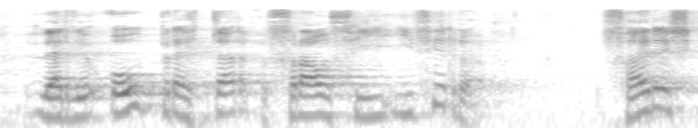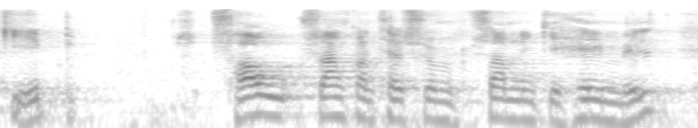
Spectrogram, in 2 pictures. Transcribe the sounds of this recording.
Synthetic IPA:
vɛɾðʏʔoːwpɾejht̪aɾ̥fɾawθviːfɪrːa | faːjɾɪscɪːp | faːwsamkʰvant̪θɛsːʏmsamniɲcɪɦeːjmɪlt̪

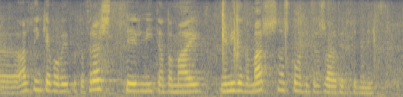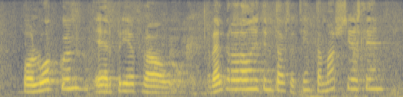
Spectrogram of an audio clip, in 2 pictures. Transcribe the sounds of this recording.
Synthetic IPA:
alθiɲcafawvɪðpuːt̪afɾɛst̪ʰːɪlniːt̪jawnt̪amaj | nit̪̬jawnamar̥snanskʰɔːmant̪ɪt̪ʰɪlasvaːɾafɪɾɪ̥ɾ̥fɪlɪnːɪ | pɔðalɔːkʏmɛɾpɾjɛfɾawvɛlfɛɾaɾawðnɪt̪ʏnːɪt̪ʰaːɣsaðt̪ʰɪm̥t̪amar̥sːiðast̪lɪːɪn

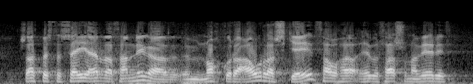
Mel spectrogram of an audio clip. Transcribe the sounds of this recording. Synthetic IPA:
saht̪pɛst̪aðseːjaɛɾðaθanːɪɣaðʏmnɔhkʏɾaaːwɾasceːjðθawahɛvʏɾ̥θaðsvɔnavɛːɾɪð

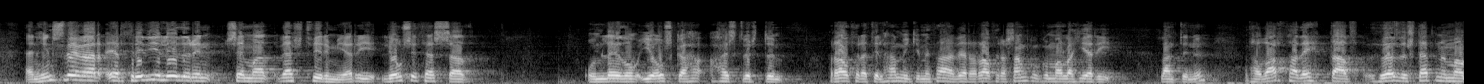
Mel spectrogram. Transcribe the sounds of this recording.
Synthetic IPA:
ɛ̰nɦɪnsvɛːɣaɾɛɾ̥θɾɪðjʏlɪːðʏɾɪnsɛmaðvɛfst̪fɪɾɪɾmjɛɾiljoːwsɪθɛsːað | ɔmleːjðoiowskaɦajst̪vɪr̥t̪ʏm | raːwθɛrat̪ʰɪlɦaːmiɲcʏmɛðθaðaðvɛːɾaraːwθɛrːasamkɔŋkʏmaːwlaçɛːɾi | lant̪ɪnʏaθawvaɾ̥θaðejht̪avɦœːvʏðst̪ɛpnʏmːaw

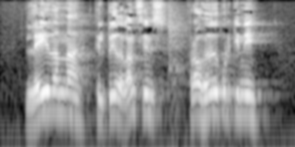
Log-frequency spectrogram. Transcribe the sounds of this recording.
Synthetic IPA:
leːjðanːat̪ʰɪlpɪɣðalant̪sɪnsfɾawɦœððʏpɔɾcɪnːɪ

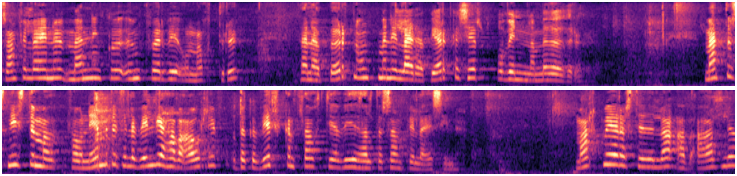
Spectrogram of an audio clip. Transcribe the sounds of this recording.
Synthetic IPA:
samfɛːlajɪnʏmɛnːiŋkʏʏmkʰvɛɾvɪɔɣnawht̪ʏɾʏ | θɛnːɛɣaðpœɾt̪nuŋkmɛnːɪlaːjɾapjaɾkasjɛɾɔɣvɪnːamɛðœðʏɾʏm | mɛn̥t̪ʏst̪nist̪ʏmaðfaːwnɛːmɪnt̪ɪ̥t̪ʰɪlaðvɪljaɦaːvaaːwr̥ɪvɔɣt̪ʰaːkavɪr̥kanθawht̪ɪaðvɪðhalt̪asamfjɛlajɪsiːnʏ | mar̥kmɛðɾast̪ɪðlaʔaðaːlɛ

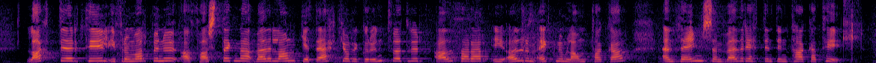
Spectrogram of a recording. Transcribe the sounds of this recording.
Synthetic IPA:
laxt̪ɛɾ̥t̪ʰɪlifɾʏmvar̥pɪnʏʔaðfast̪ejknavɛðlawncɛːt̪ɪɛhcawɾðɪkɾʏnt̪vœt̪lʏɾaðfaɾaɾiʔœðɾʏmʔejknʏmlawnt̪ʰaːka | ɛ̰nθejmsɛmvɛðɾjɛht̪ɪnt̪ɪnt̪ʰaːkat̪ʰɪl̥

